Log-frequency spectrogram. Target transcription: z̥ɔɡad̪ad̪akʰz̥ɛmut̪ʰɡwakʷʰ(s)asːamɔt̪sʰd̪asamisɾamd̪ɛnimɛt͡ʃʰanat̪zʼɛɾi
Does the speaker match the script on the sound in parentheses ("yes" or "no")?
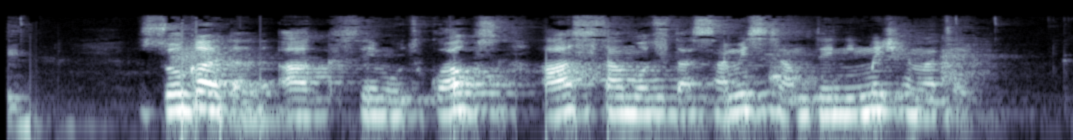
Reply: yes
